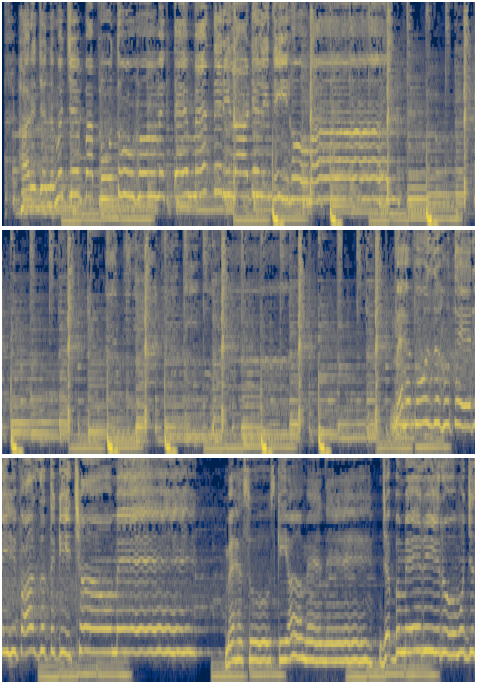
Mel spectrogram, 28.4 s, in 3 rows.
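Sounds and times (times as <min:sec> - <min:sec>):
lo-fi Punjabi song: 0:00.0 - 0:28.3.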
